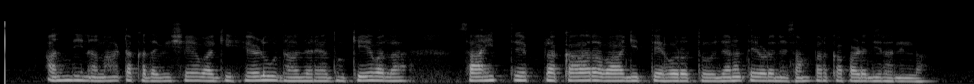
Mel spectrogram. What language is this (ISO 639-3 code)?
kan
